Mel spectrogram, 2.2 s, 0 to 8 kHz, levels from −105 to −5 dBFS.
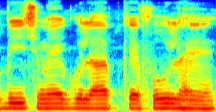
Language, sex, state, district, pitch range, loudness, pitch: Hindi, male, Uttar Pradesh, Lucknow, 115-125 Hz, -14 LUFS, 120 Hz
